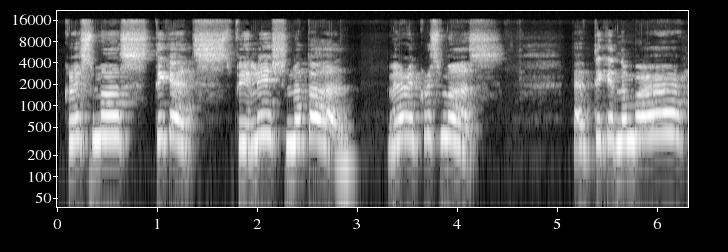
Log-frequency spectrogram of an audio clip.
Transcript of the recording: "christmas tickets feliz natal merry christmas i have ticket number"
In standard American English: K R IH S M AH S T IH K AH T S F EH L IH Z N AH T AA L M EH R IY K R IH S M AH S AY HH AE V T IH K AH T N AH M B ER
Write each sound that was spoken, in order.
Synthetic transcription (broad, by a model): K R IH S M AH S T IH K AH T S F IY L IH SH N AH T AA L M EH R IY K R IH S M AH S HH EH B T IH K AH T N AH M B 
